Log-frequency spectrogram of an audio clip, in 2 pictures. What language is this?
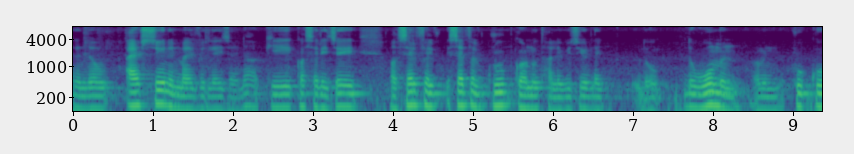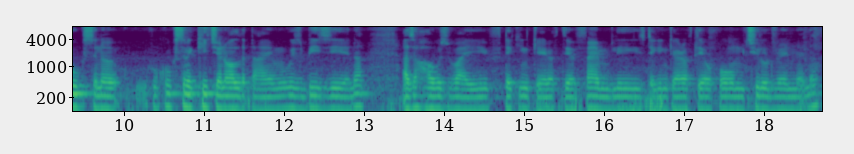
Nepali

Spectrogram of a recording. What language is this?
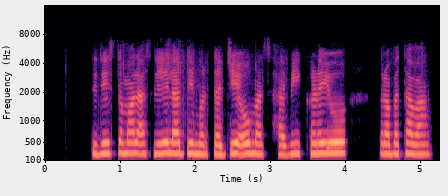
Pashto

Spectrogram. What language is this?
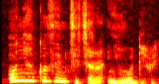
Igbo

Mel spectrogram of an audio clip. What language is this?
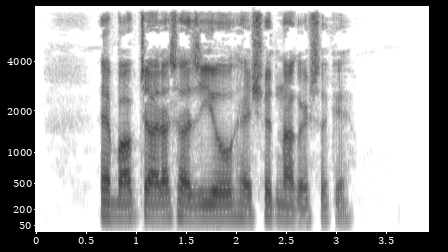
Urdu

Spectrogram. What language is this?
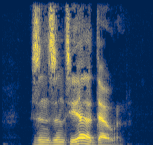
Kabyle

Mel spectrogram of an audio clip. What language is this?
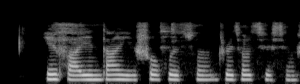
Chinese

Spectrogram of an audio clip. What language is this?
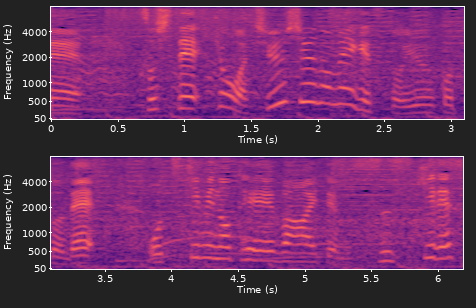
Japanese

